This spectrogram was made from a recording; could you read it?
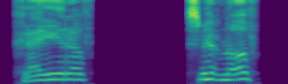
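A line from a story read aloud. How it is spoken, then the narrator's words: Hoarse wheeze. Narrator (Russian): просипел старший комиссар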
